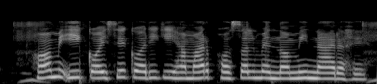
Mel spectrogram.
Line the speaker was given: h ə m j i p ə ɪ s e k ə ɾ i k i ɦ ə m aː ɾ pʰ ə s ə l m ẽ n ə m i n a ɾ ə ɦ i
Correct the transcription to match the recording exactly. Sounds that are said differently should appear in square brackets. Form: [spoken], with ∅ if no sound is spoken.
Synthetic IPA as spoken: h ə m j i [k] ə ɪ s e k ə ɾ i k i ɦ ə m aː ɾ pʰ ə s ə l m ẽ n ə m i n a ɾ ə ɦ [e]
